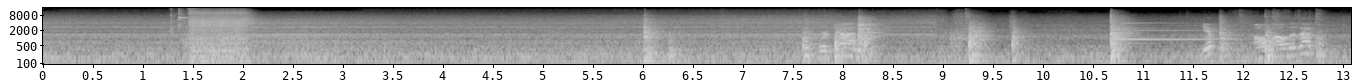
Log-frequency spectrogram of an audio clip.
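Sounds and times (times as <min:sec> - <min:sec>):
welding arc burst: 0:01.3 - 0:02.2.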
